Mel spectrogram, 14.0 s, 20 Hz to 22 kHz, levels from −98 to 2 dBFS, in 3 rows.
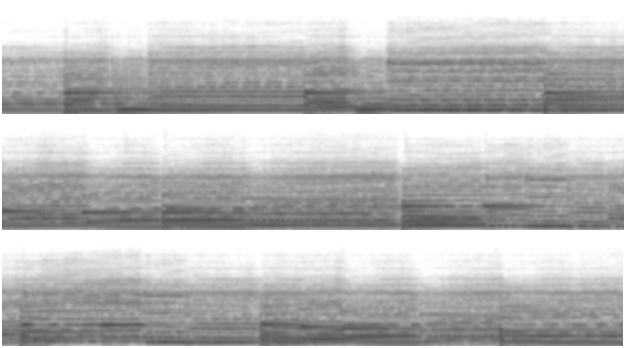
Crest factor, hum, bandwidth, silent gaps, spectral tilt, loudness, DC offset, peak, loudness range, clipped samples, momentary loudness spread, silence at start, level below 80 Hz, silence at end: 14 dB; none; 8.6 kHz; none; -8.5 dB/octave; -32 LUFS; under 0.1%; -18 dBFS; 2 LU; under 0.1%; 5 LU; 0 s; -66 dBFS; 0 s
